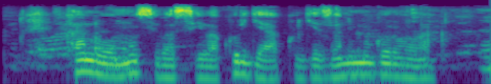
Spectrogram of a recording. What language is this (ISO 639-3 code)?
kin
